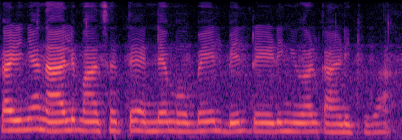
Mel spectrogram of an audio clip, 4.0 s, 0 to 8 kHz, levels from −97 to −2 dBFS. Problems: constant background noise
